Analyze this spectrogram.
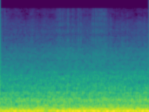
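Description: Steady low rumble of a car being driven, continuous and fairly even throughout, with no talk over it.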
